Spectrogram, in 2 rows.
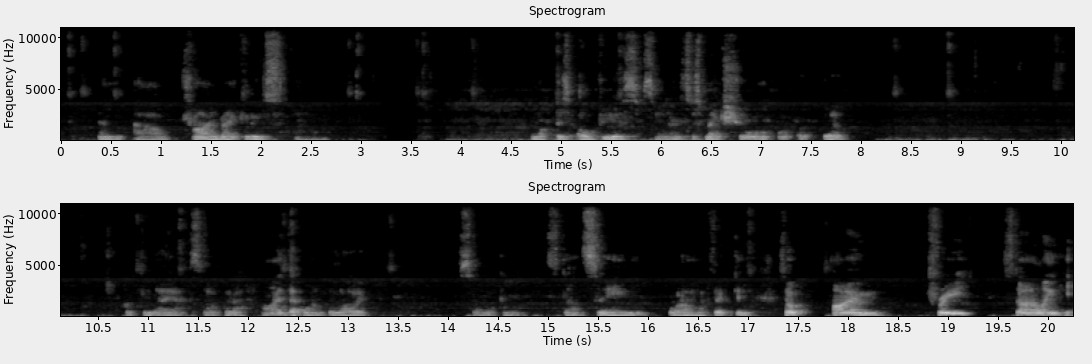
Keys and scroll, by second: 8.9 super+z, 9.9 super+d, 11.4 super+z.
